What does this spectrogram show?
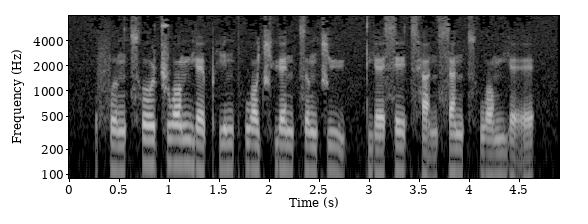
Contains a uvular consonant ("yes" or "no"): no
